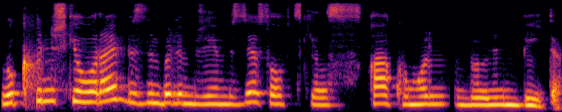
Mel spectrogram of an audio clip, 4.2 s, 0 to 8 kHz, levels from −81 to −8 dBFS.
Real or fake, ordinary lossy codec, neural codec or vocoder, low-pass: real; none; none; 7.2 kHz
